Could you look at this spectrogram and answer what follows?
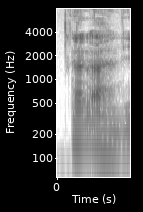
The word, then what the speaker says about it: Al Ahli: Al Ahli, yeah. – Is my pronunciation not terrible? – Fantastic.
